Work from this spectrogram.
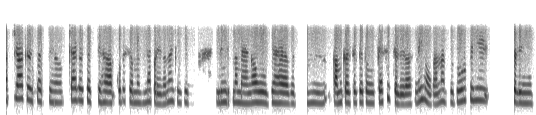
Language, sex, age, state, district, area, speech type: Urdu, female, 18-30, Bihar, Saharsa, rural, conversation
